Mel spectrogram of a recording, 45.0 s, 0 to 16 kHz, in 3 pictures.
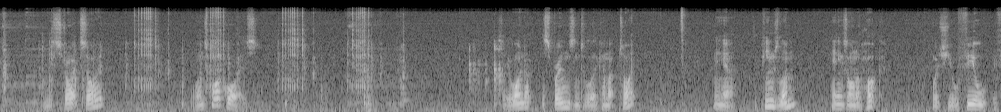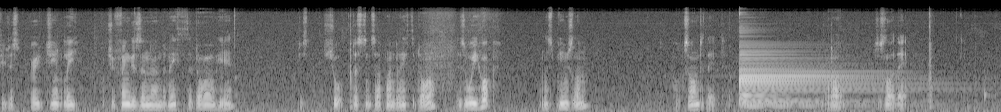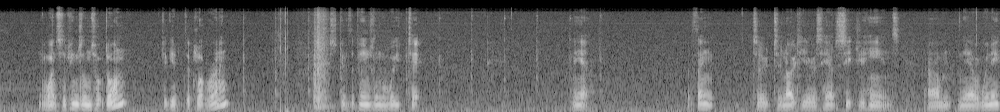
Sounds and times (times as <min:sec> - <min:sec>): Speech: 0:00.6 - 0:01.6, 0:02.9 - 0:03.9, 0:07.4 - 0:09.6, 0:10.7 - 0:13.3, 0:14.0 - 0:18.6, 0:19.5 - 0:23.9, 0:25.1 - 0:25.9, 0:27.4 - 0:28.6, 0:30.6 - 0:33.6, 0:34.8 - 0:36.4, 0:38.6 - 0:39.0, 0:40.3 - 0:45.0.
